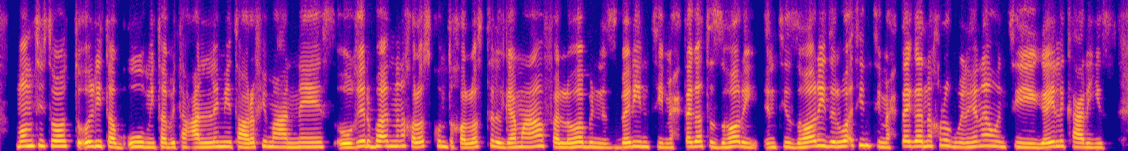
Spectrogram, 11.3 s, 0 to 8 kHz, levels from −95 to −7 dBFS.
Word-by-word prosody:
مامتي 285 +2 +2
تقعد 280 0 +3
تقول 260 -2 +2
لي 275 - +3
طَب 230 -6 0
قومي 235 +1 +1
طَب 230 0 -2
اتعلمي 230 +2 0
اتعرّفي 230 +2 0
مع 235 -2 +1
الناس، 240 +2 -1
وغير 225 +6 +3
بقى 270 +1 +3
إن 275 0 0
أنا 280 - -2
خلاص 250 0 -2
كنت 255 -3 -3
خلّصت 235 +4 -2
الجامعة 240 +2 +1
فاللي 225 -5 -1
هو 245 +2 +3
بالنسبة 225 -1 -2
لي 260 - +1
أنتِ 245 -1 -2 0.2
محتاجة 250 +4 0
تظهري، 240 -1 0
أنتِ 225 +2 -5
اظهري 240 +6 +3
دلوقتي 280 +5 +1
أنتِ 300 -4 -3
محتاجة 270 +4 0
نخرج 275 +1 -2
من 235 -1 -4
هنا 275 +4 -1
وأنتِ 255 -3 -4 0.3
جاي 230 +3 +4
لِك 270 -2 -4
عريس. 220 -2 -2
245 Hz, 200 wpm, -16 LUFS, 230-270 Hz, 0.3 s, جاي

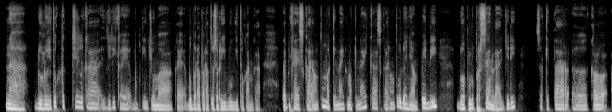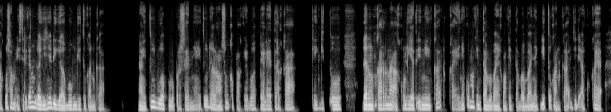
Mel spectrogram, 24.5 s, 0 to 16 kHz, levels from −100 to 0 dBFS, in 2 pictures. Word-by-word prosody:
Nah, 115 -6 +6 0.2
dulu 130 -3 +3
itu 135 +6 +1
kecil, 165 -1 -3
Kak, 140 -3 -3
Jadi 130 +3 -6
kayak 125 -5 -5
mungkin 125 0 -8
cuma, 110 -4 0
kayak 95 +5 -9
beberapa 105 -1 0
ratus - - -1
ribu 110 0 0
gitu, 100 -1 -6
kan, 85 -1 -8
Kak. 85 - -12 0.5
Tapi - - -1
kayak 130 -7 -1
sekarang 110 +3 -3
itu 200 - -6
makin 150 -10 +1
naik 130 +2 -2
makin 115 +1 -4
naik, 175 - -1
Kak. 140 -3 -4
Sekarang, 135 +3 -6
tuh, 150 - +1
udah 135 - +3
nyampe 125 +6 +1
di 175 +8 +4 0.4
20% 135 0 +2
lah. 95 -2 0
Jadi, 155 - 0 0.4
sekitar, 125 -4 -3
eee, 115 -3 -4
kalo 115 0 +1 0.2
aku 125 +6 -1
sama 145 -3 +2
istri, 130 +3 -5
kan, 165 -1 +6
gajinya 125 +3 +7
digabung 115 -3 +4
gitu, 110 0 -2
kan, 95 0 -3
Kak. - - -8 0.7
Nah, - - +4
itu 175 - +4
20%-nya 110 -6 0
itu 100 - +1
udah - - +1
langsung 110 +8 -1
kepake 110 -4 -9
buat 120 +1 -3
paylater, 115 +2 -3
Kak, 115 -3 -1 0.4
kayak 125 -1 -3
gitu. 115 0 +2 0.4
Dan 115 -2 +8
karena 120 -2 +3
aku 125 +3 -5
lihat 120 -1 +3
ini, 115 +1 +3
Kak, 150 +1 -5
kayaknya, 105 +2 -5
kok, 190 +4 -2
makin 125 -8 +2
tambah 105 -2 +2
banyak 100 -1 +2
makin 100 +1 -4
tambah 95 0 -3
banyak 100 +1 0
gitu, 140 +5 0
kan, 100 +1 -3
Kak. - - -6
Jadi - - -5
aku - - -6
kayak, - - -1
120 Hz, 190 wpm, -24 LUFS, 105-135 Hz, 0.7 s, Dan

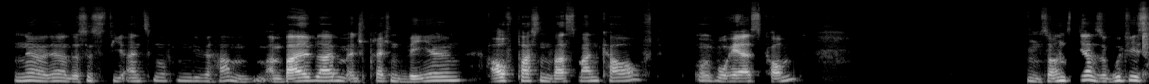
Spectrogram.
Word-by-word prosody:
Ja, 165 -2 -2
ja. 155 0 -4
Das 135 0 -6
ist 170 - -8
die 145 -2 -9
einzige 155 +4 -7
Hoffnung, 165 +1 -11
die 160 -1 -11
wir 150 0 -11
haben. 155 -7 -7
Am 135 - -4
Ball 155 +5 +9
bleiben, 170 -1 +2
entsprechend 140 -1 -5
wählen, 175 +8 -1 0.2
aufpassen, 165 -2 +2
was 140 0 +1
man 160 +2 0
kauft 190 - -4 0.3
und 160 - -7
woher 145 0 +6
es 150 0 -2
kommt. 175 - -3 2.2
Und 150 -5 -8
sonst, 165 +7 0
ja, 200 0 +4
so 145 -3 -5
gut 170 +4 -1
wie 195 - -1
es 175 - +1
160 Hz, 155 wpm, -23 LUFS, 145-175 Hz, 2.2 s, Ball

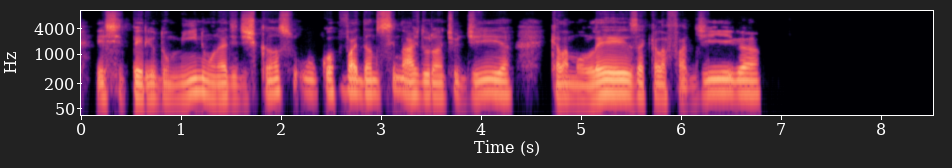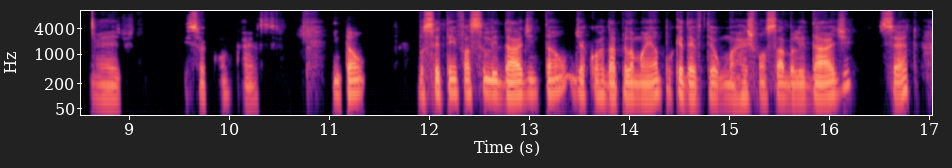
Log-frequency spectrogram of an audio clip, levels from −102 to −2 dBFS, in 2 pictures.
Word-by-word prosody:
esse - - +2
período 100 0 0
mínimo, 110 +3 -2
né, 105 +1 +1
de 95 0 -8
descanso, 120 +7 +1
o 120 -2 -7
corpo 120 +3 -3
vai - - +5
dando 120 0 0
sinais 115 -1 +2
durante 110 0 -2
o - - -7
dia, 115 +2 0 0.4
aquela 95 0 0
moleza, 105 +4 +4
aquela 95 -1 -3
fadiga. 115 +6 0 1.9
É 95 0 -8
jus 85 - -19 0.5
isso - - +3
acontece. 95 -5 -14 0.5
Então, 120 +2 0 0.5
você - - +4
tem 125 0 -2
facilidade 115 -1 +2
então 120 0 -3
de 115 - -5
acordar 110 -2 -1
pela 105 0 +1
manhã, 100 +4 -1
porque - - -1
deve 95 -4 -1
ter - - -5
alguma 95 0 -4
responsabilidade, 100 - 0 0.2
certo? - - -1
110 Hz, 130 wpm, -24 LUFS, 100-120 Hz, 1.9 s, vai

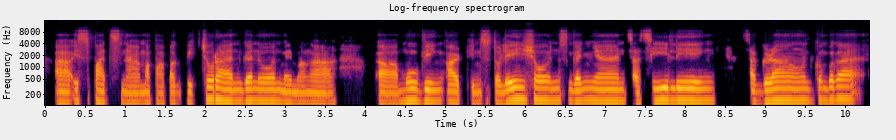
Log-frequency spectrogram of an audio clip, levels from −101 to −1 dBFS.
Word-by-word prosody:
ah, 120 -1 +1
spots 130 -2 -4
na 110 -2 -3
mapapag-picturan, 120 +5 0
ganun. 135 -1 +2
May 120 -1 -1
mga, 115 0 -3 0.5
ah, 110 -1 +1
moving 135 -1 0
art 120 -1 +1
installations, 145 +5 +1
ganiyan, 135 0 0
sa - - +2
ceiling, 145 +2 +2 0.4
sa 125 - -1
ground. 140 +2 +2
Kumbaga, 155 +2 +1
135 Hz, 100 wpm, -23 LUFS, 120-145 Hz, 0.5 s, ganun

